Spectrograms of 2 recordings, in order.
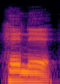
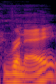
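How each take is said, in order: First: The name is said with Portuguese pronunciation. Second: The name is said with English pronunciation. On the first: The speaker corrects it to the true form. "because that's how you say it in Portuguese" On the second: Others say the name the way they assume. "they'll be like, uh, Ren- Renee, like Renee"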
